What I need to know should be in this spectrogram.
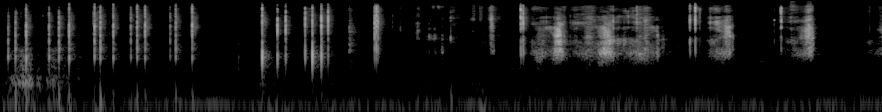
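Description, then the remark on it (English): Fingers tap and scratch on a phone: sharp, irregular clicks in quick clusters, then longer raspy scratching strokes, all fairly quiet with no voices. “Can you guess what object I'm tapping and scratching on? Right, my phone.”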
